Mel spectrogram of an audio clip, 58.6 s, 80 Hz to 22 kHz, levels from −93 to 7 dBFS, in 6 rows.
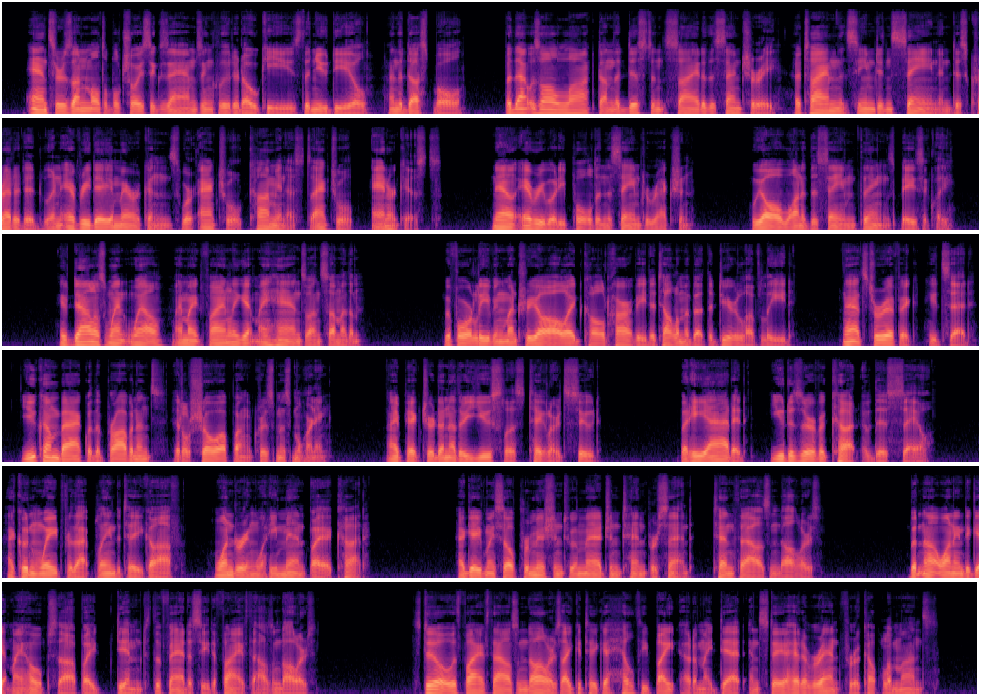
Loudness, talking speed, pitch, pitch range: -22 LUFS, 180 wpm, 95 Hz, 90-110 Hz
